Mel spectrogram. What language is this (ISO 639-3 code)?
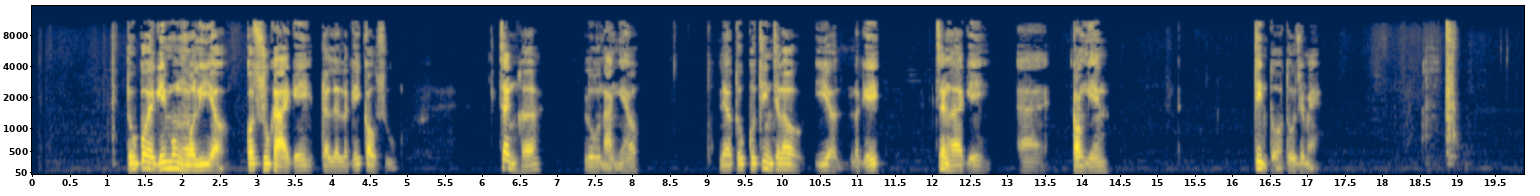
cpx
